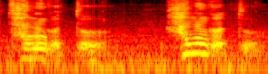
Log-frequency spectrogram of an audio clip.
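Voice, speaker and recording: A male pastor delivers an emphatic sermon, firing off questions and answering them himself. His voice sits high and leaps around in pitch, with a gravelly rasp at the ends of phrases. Faint noise hums underneath the recording in the church. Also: wildly swooping pitch, a little slow.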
